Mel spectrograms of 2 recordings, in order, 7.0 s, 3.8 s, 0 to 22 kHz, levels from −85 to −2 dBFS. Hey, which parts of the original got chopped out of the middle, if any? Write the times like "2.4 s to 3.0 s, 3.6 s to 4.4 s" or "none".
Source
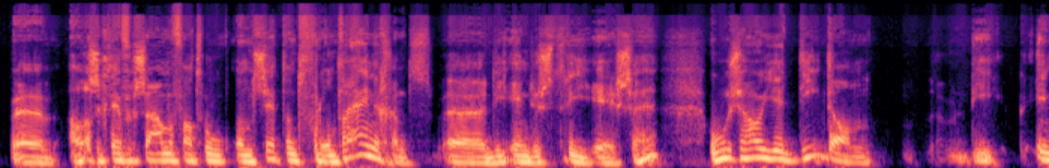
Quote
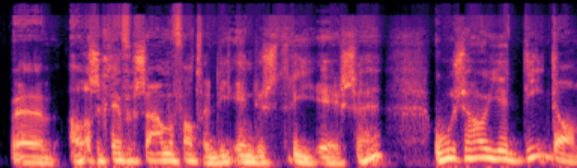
1.3 s to 3.2 s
